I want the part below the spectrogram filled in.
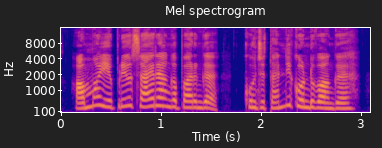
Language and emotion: Tamil, fearful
